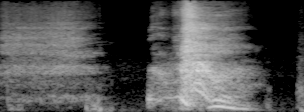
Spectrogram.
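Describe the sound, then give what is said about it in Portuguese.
A single loud sneeze: a breathy inhale builds up, then a sharp burst that trails off, followed by a brief sniff. No one speaks. “Peraí que eu vou espirrar de novo.”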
